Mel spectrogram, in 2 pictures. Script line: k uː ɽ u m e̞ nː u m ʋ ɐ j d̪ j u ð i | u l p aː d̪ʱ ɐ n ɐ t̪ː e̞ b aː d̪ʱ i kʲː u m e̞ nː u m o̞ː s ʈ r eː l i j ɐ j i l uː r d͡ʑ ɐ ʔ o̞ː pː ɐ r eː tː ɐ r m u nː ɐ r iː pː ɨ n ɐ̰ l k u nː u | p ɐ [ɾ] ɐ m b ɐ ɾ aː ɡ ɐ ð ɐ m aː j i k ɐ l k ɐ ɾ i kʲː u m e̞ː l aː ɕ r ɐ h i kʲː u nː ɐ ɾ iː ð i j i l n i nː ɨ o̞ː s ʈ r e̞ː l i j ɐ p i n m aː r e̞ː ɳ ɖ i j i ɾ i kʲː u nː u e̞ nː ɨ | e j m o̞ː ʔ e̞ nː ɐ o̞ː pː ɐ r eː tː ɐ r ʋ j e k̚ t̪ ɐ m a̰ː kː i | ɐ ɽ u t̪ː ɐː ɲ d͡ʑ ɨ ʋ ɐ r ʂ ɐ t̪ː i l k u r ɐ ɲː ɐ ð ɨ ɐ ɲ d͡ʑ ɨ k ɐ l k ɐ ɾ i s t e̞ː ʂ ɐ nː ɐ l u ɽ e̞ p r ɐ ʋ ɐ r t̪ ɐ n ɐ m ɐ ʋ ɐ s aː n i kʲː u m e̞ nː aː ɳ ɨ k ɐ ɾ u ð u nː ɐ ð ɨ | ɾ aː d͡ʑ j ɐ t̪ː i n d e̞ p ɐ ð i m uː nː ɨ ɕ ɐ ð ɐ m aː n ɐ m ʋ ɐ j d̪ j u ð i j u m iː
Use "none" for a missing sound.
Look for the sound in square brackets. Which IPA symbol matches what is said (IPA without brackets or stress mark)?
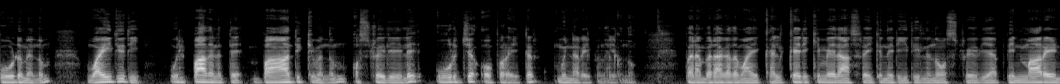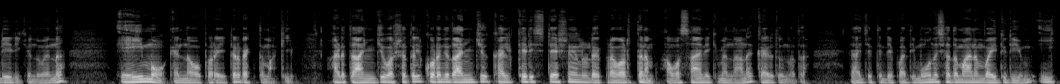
ɾ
